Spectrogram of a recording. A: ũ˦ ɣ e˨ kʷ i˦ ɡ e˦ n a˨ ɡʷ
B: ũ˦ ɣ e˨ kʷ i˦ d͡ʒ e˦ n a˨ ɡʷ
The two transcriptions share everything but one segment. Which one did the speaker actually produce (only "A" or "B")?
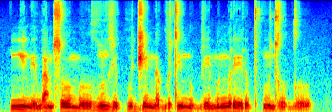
B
